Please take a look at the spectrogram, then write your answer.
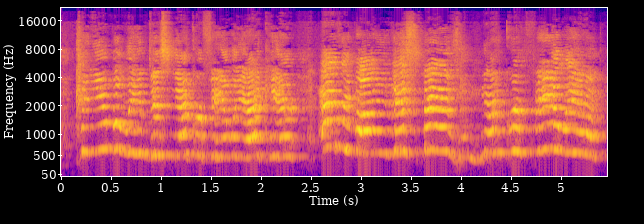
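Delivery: urgent call to someone far away; yelling across the square. Retold or imitated. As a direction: bellow it across a crowded plaza. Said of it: "He continues to yell".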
